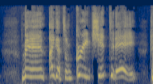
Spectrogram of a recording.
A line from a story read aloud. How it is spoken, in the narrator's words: Kenny screeched blissfully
